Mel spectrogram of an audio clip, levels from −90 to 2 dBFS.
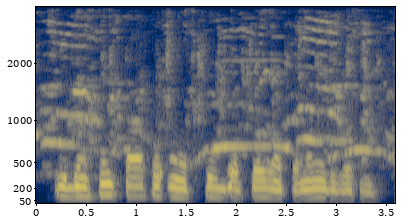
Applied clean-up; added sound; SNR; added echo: classical method WPE with log-MMSE.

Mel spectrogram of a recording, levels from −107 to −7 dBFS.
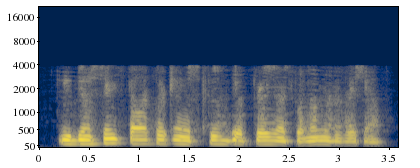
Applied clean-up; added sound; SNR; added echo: neural mask model DeepFilterNet 3.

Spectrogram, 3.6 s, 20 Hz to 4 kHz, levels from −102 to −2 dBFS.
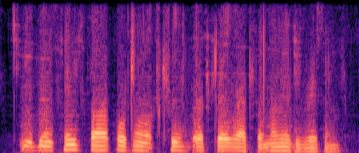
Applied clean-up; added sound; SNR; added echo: neural separator model SepFormer WHAMR!.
